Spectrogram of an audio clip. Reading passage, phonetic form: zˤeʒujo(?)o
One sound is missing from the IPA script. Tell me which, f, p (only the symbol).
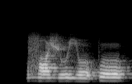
p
